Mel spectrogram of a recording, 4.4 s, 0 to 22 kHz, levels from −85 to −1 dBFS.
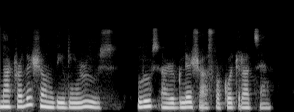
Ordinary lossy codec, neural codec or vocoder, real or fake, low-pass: none; codec, 16 kHz, 1 kbps, X-Codec, HuBERT features, trained on LibriSpeech; fake; none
